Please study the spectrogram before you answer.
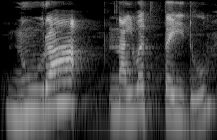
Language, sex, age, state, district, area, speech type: Kannada, female, 60+, Karnataka, Shimoga, rural, spontaneous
